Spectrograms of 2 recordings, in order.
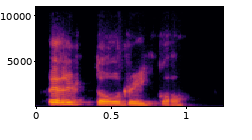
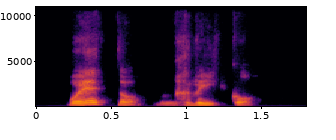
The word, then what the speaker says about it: Puerto Rico: Did I say that right? – Puerto Rico. – Oh, Puerto Rico. – There you go. That's close enough.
